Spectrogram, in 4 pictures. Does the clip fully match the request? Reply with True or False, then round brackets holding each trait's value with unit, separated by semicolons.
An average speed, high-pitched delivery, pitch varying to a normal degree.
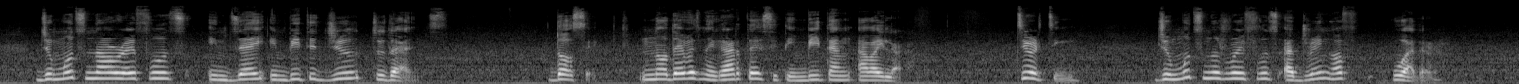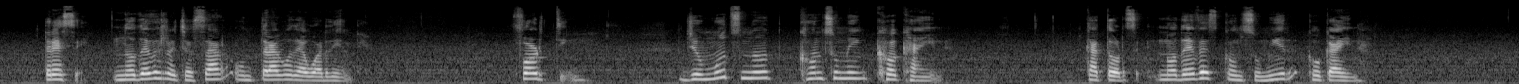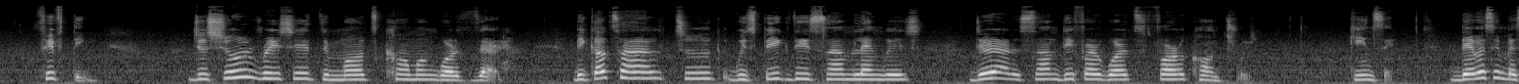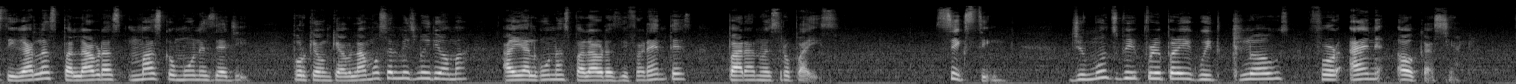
False (100 wpm; 230 Hz; 4.3 semitones)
